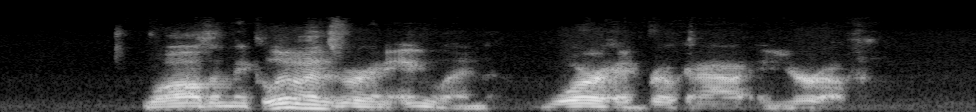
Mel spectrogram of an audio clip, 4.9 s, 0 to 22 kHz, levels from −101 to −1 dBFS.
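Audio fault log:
0.00–0.57 s and 4.57–4.88 s, comfort noise in place of the background: the pauses before and after the speech hold a steady, featureless hiss, about 3 dB and 2 dB quieter than the real background. This is likely Opus DTX halting transmission during silence and the receiver synthesising noise shaped like the background.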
